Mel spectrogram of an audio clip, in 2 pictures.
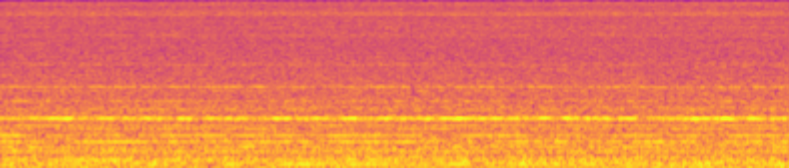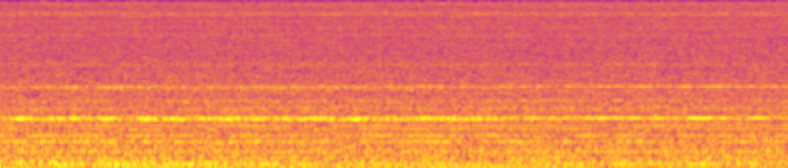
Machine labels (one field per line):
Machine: fan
